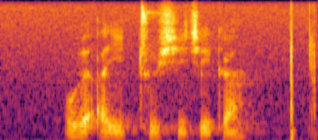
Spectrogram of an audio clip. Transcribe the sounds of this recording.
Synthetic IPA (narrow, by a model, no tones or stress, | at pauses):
ʊbɛ̰ʔaitʰuʃit͡ʃʼɪkʼa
